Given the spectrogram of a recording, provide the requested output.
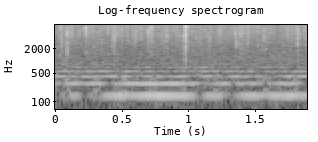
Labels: {"label": "biophony, midshipman", "recorder": "SoundTrap 500"}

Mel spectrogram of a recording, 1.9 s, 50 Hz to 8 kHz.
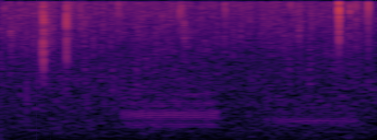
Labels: {"label": "biophony, croak", "recorder": "SoundTrap 500"}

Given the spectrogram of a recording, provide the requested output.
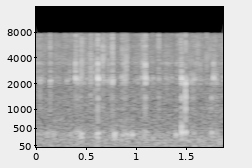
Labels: {"label": "ambient", "recorder": "HydroMoth"}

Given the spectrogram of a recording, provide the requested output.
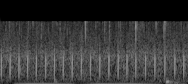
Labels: {"label": "biophony, rattle", "recorder": "SoundTrap 500"}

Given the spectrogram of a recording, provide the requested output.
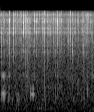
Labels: {"label": "ambient", "recorder": "HydroMoth"}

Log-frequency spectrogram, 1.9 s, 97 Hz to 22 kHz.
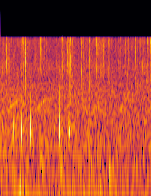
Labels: {"label": "biophony", "recorder": "SoundTrap 500"}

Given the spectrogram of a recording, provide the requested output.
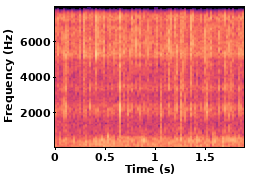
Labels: {"label": "biophony, cascading saw", "recorder": "HydroMoth"}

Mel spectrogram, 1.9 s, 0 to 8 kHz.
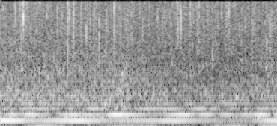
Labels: {"label": "biophony, midshipman", "recorder": "SoundTrap 500"}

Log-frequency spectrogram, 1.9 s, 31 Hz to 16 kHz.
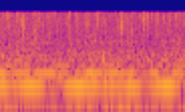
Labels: {"label": "biophony, midshipman", "recorder": "SoundTrap 500"}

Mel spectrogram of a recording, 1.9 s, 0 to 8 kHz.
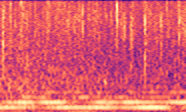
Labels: {"label": "biophony, midshipman", "recorder": "SoundTrap 500"}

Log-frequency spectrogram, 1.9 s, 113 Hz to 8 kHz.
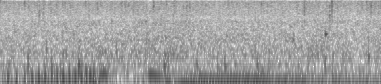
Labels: {"label": "biophony", "recorder": "SoundTrap 300"}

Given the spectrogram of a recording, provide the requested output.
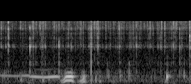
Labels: {"label": "biophony, cascading saw", "recorder": "HydroMoth"}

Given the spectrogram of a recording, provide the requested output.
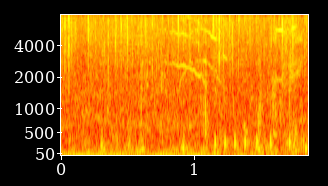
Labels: {"label": "biophony, dolphin", "recorder": "SoundTrap 500"}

